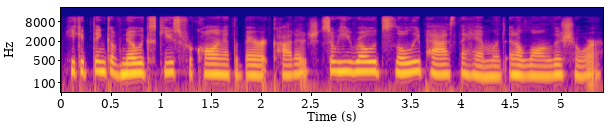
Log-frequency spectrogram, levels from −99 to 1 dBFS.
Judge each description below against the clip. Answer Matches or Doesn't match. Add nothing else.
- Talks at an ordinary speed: Doesn't match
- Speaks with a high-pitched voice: Matches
